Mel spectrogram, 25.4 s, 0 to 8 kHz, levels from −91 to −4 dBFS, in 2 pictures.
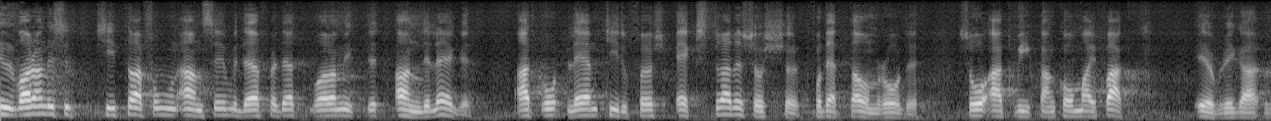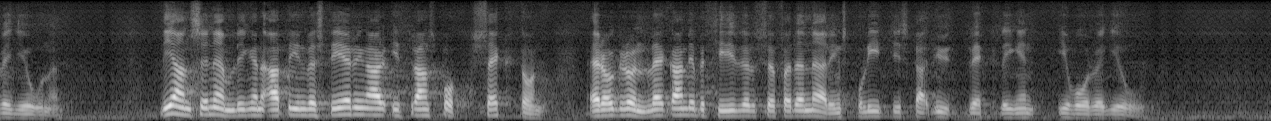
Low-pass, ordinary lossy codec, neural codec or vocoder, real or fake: none; none; codec, 16 kHz, 0.9 kbps, LongCat-Audio-Codec; fake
